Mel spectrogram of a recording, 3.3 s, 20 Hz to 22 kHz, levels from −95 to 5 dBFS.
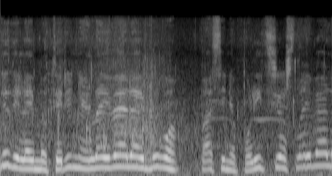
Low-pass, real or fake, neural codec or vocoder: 14.4 kHz; fake; vocoder, 44.1 kHz, 128 mel bands every 256 samples, BigVGAN v2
